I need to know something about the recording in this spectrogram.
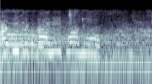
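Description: A woman talks excitedly close by.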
